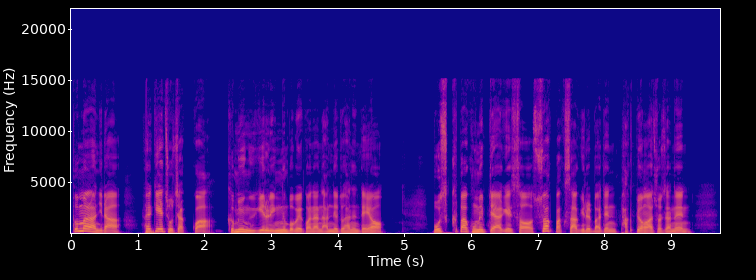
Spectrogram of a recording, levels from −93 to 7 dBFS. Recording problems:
none

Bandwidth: 15 kHz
